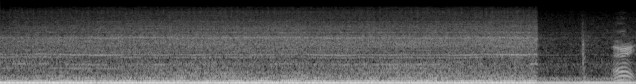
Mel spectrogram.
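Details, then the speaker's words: 1993 Ford Ranger XLT 4.0 V6 with Flowmaster mufflers, idling just after a fuel filter replacement: a deep, steady exhaust rumble, smooth and regular with no ticks, misses or hesitation. It is running well. "should be she sounds like she's going like a top that's really good"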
